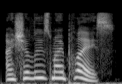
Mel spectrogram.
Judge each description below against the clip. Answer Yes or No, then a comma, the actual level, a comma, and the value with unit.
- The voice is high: Yes, very high, 260 Hz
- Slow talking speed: No, fast, 245 wpm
